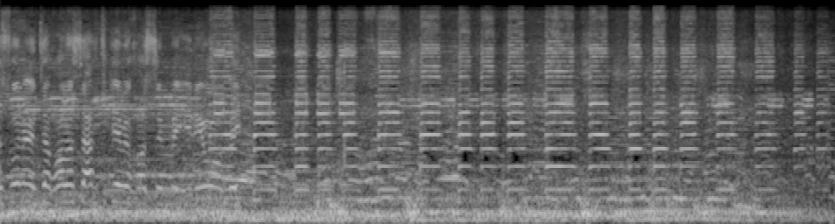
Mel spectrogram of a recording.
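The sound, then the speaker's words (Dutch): Many car horns honk in a street celebration in Tehran, dense overlapping toots repeating at a steady high level, with crowd voices mixed in. “Met vuurwerk en toeterende auto's.”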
